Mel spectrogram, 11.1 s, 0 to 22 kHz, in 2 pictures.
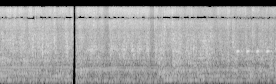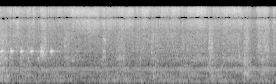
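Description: Agaro 1800 W electric pressure washer running, its motor humming steadily under the loud hiss of the high-pressure water jet blasting dried mud off a car's wheel arch and tyre.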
